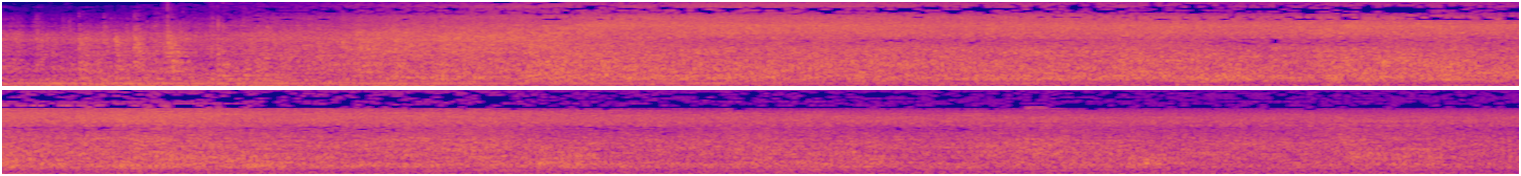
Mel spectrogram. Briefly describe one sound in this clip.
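Wet concrete slides and rushes down a metal chute.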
